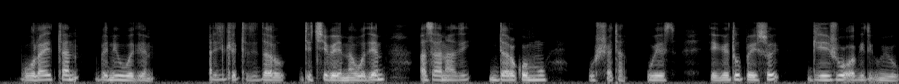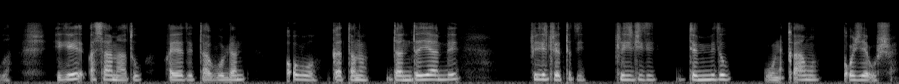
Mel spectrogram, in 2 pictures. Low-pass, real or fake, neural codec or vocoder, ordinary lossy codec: 7.2 kHz; fake; autoencoder, 22.05 kHz, a latent of 192 numbers a frame, VITS, trained on many speakers; Opus, 64 kbps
